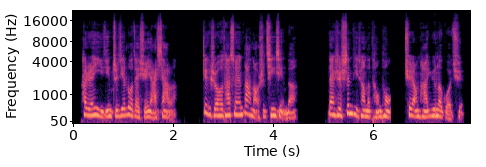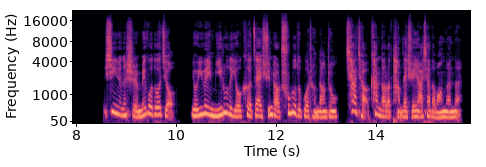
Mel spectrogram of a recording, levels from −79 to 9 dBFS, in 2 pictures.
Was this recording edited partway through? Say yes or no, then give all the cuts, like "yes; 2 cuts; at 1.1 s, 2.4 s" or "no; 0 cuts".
no; 0 cuts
